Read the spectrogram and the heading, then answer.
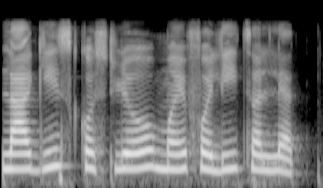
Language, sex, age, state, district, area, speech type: Goan Konkani, female, 18-30, Goa, Ponda, rural, read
